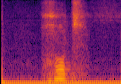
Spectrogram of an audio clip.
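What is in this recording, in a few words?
"God", Dutch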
